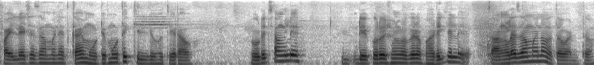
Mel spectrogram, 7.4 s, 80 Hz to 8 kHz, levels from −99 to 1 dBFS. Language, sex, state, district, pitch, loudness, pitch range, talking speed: Marathi, male, Maharashtra, Pune, 140 Hz, -20 LUFS, 125-155 Hz, 145 wpm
